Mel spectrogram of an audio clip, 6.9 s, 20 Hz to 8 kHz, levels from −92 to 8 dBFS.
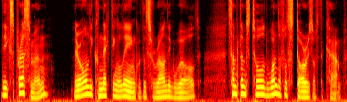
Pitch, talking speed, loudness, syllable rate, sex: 140 Hz, 130 wpm, -18 LUFS, 5.0 syllables/s, male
